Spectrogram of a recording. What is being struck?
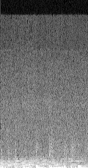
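Nothing is struck.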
